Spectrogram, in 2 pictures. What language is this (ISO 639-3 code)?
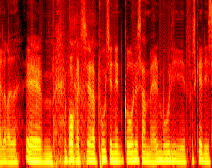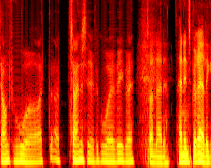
dan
